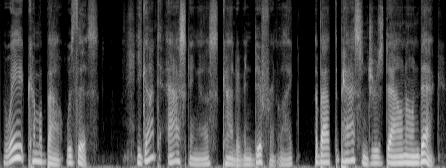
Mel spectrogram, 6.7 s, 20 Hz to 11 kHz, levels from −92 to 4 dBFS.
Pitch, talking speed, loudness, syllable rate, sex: 130 Hz, 195 wpm, -20 LUFS, 5.4 syllables/s, male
